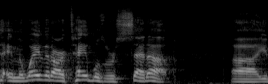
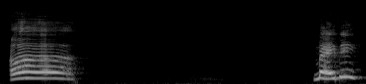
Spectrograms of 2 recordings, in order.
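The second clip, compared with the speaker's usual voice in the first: much higher, hesitant admission; sheepish maybe; 10 semitones higher, 3 dB louder than usual. Retold or imitated. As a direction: shrug it off meekly. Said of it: "I'm just like".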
